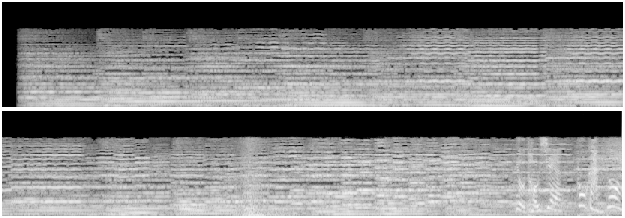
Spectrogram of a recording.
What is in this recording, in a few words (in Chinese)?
广告 品牌形象 大气; 海飞丝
